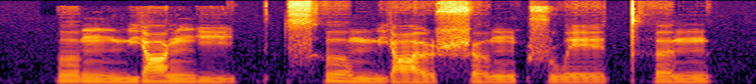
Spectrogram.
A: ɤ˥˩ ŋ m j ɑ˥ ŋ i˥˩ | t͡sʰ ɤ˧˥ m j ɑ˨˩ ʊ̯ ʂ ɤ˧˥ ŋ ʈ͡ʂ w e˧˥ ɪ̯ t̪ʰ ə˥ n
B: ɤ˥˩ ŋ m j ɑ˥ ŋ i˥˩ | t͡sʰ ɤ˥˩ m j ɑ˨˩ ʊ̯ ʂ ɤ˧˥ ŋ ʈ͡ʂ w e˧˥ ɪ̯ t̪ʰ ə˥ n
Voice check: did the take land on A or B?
B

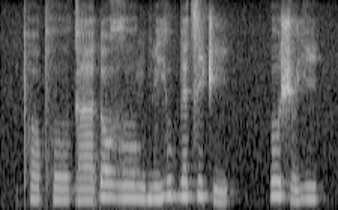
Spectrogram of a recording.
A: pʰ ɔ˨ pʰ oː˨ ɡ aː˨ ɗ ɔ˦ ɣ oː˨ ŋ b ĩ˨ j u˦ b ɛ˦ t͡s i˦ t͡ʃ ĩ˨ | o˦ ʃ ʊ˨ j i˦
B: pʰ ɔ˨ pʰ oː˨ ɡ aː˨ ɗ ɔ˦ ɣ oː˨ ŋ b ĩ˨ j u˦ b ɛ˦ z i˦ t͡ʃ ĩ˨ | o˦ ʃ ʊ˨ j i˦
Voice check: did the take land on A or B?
A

